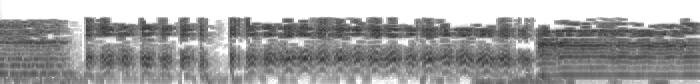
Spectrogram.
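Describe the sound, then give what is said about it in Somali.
A goat bleats in loud, quavering, nasal cries. A few bleats run together before ending in a longer, steadier call. “waxaad ii sheegtaa ridu waxay u eedaa mu waa qalad beert ridu waxay u eedaa”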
